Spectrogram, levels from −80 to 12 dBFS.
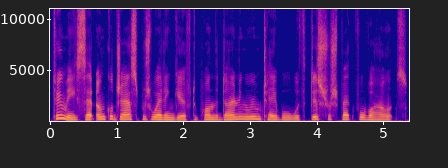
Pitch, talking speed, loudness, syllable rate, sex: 205 Hz, 155 wpm, -17 LUFS, 4.9 syllables/s, female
